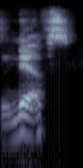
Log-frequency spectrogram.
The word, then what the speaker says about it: NFFS: We call ourselves NIFS, right? It's hard to pronounce a word with no consonants, but our acronym NFFS, we pronounce NIFS, and that's how I'll refer to myself going forward.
